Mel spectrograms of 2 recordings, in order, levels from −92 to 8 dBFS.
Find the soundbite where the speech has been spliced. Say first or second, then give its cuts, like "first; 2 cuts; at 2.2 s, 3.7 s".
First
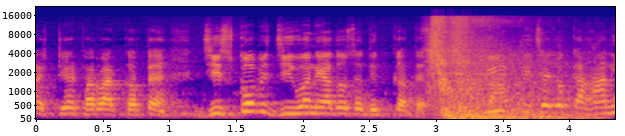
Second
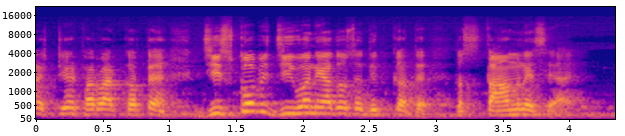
first; 1 cut; at 3.3 s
